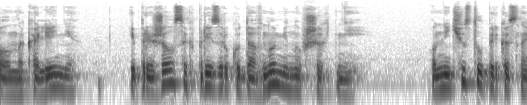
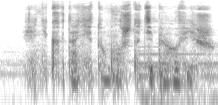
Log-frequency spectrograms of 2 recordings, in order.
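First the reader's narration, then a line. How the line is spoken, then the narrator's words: Whisper. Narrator (Russian): прошептал дракон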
